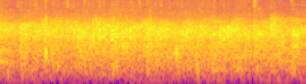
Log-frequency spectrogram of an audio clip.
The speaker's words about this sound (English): There's a lot of clapping going on this morning. That's good. That's good things to clap for. It's a celebration morning.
